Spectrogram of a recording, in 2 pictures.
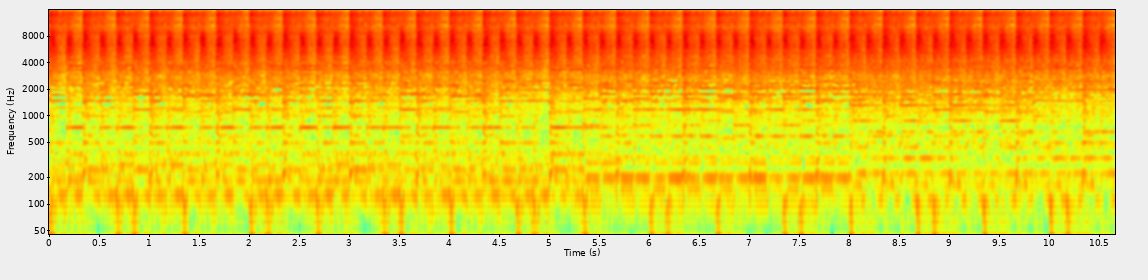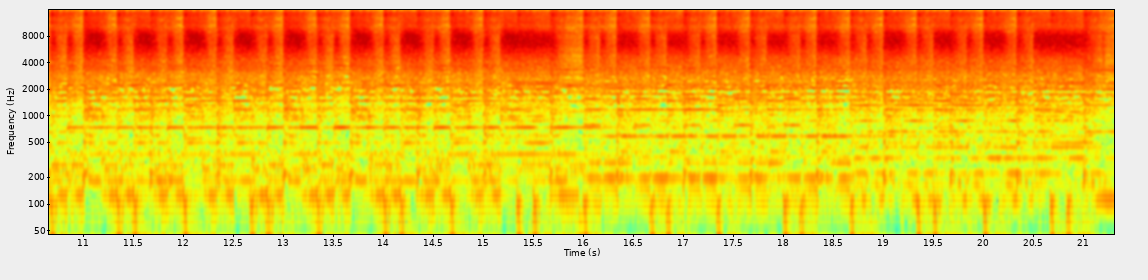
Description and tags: Fast Metal/Rock thing. Loop was created by me with nothing but sequenced instruments within Logic Pro X.
dark, epic, fast, intense, loop, loops, metal, music, rock, song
